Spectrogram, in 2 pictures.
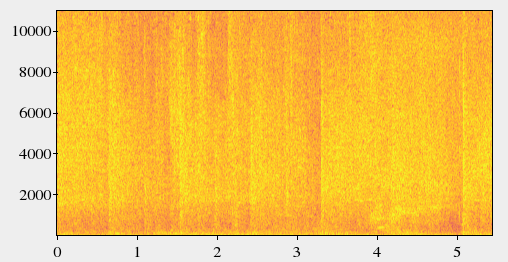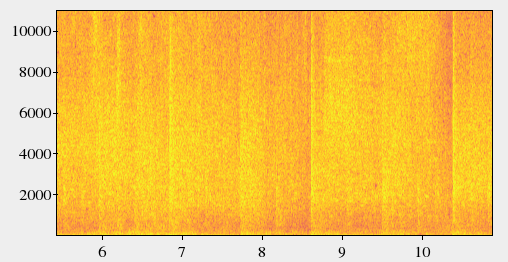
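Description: Clicks and thuds of a video game battle sound steadily.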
